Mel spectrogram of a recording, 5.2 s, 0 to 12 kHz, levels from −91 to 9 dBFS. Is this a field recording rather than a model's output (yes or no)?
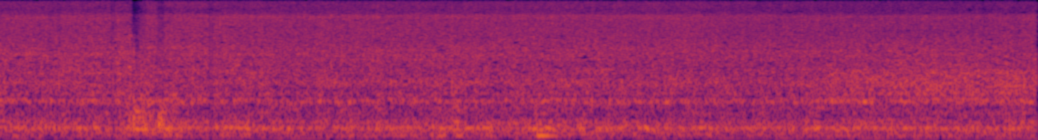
yes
